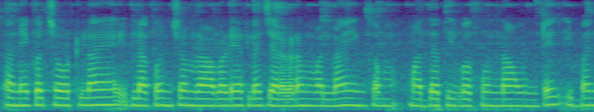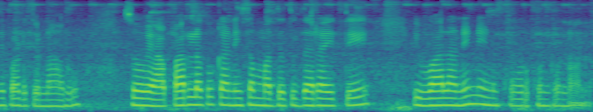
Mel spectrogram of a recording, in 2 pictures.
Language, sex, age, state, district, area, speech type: Telugu, female, 18-30, Telangana, Karimnagar, rural, spontaneous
